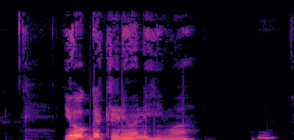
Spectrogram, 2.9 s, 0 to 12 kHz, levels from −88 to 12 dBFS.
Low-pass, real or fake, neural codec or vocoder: 10.8 kHz; real; none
